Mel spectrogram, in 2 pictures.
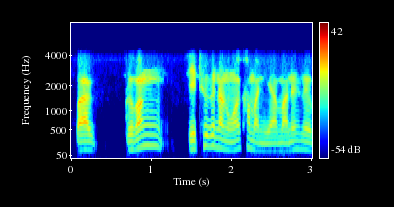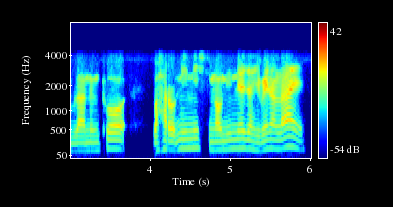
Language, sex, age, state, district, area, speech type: Bodo, male, 30-45, Assam, Chirang, rural, conversation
